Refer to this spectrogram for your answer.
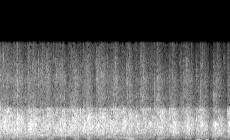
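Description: Sustained, dense applause from a large group in a legislative chamber, steady and fairly loud throughout with no break and no voices speaking over it.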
